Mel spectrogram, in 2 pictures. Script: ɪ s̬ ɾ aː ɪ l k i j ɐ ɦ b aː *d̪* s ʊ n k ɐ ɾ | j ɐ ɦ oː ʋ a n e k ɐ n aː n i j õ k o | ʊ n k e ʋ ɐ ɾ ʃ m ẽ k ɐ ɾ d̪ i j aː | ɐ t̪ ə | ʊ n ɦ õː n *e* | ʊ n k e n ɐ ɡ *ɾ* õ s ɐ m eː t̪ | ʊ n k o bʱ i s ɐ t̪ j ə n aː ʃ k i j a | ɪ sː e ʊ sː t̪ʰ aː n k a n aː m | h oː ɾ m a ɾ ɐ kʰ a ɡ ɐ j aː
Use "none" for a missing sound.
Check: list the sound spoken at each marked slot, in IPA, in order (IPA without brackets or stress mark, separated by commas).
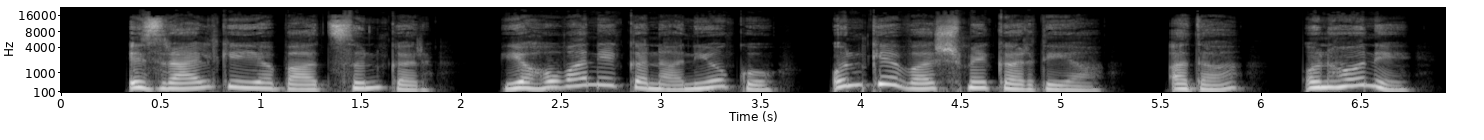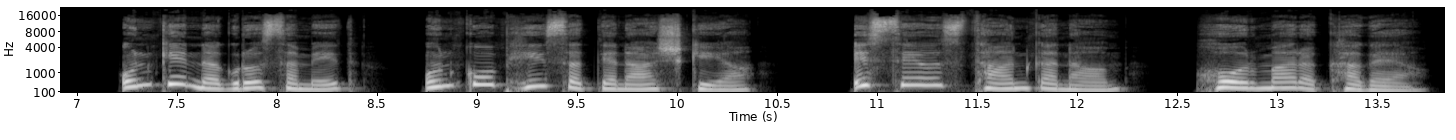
t̪, e, ɾ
